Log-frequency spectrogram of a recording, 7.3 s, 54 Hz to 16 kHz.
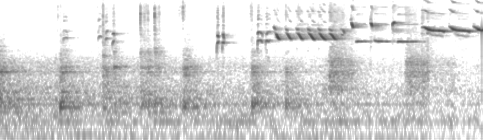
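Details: Nightingale-voiced style canary song, recorded in Drama, 2017: after scattered clicks and faint notes, a fast run of sharp repeated chirps begins, rising into bright high whistled phrases by the end.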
